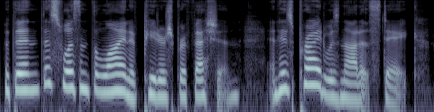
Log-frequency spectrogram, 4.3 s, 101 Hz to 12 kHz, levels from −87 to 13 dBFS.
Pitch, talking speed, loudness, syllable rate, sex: 230 Hz, 220 wpm, -18 LUFS, 5.3 syllables/s, female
